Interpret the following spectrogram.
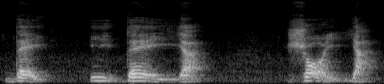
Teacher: Ideia, a sílaba mais forte aí é dei, é a penúltima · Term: palavras paroxítonas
